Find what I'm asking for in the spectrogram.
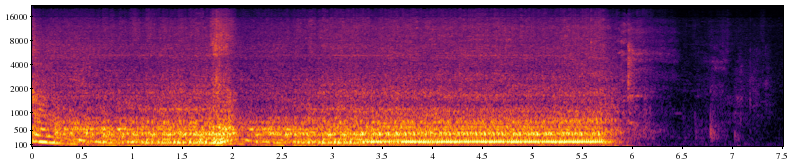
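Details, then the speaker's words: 2005 Yamaha R6 after throttle body sync and valve adjustment: crisp, even revs rising and falling cleanly on throttle blips, then settling; all four throttle bodies pulling equal vacuum. "right guys so basically all four of our throttle bodies are pulling the same vacuum"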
